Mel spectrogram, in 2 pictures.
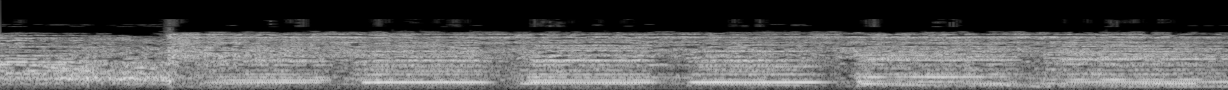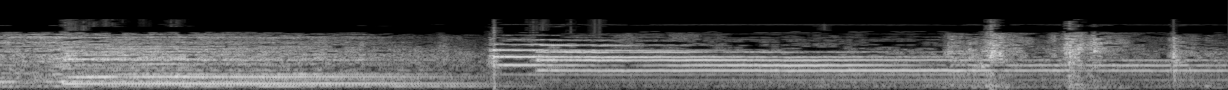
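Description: A train on the tracks blares loudly with sustained, chord-like horn tones that step up and down in pitch over a steady rumble, ending on a brighter, shriller chord.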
